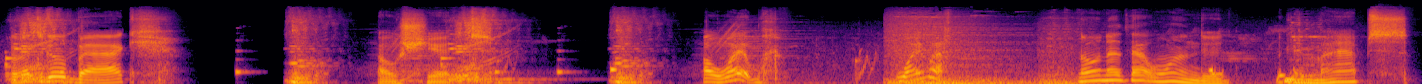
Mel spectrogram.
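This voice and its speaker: A man's voice: a little high, huge pitch swings, extremely slow, creaky, pauses often. A man doing casual live gameplay commentary, muttering to himself in short bursts. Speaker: game streamer. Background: loud game music.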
